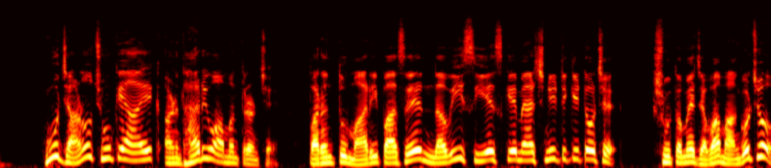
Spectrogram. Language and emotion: Gujarati, surprised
